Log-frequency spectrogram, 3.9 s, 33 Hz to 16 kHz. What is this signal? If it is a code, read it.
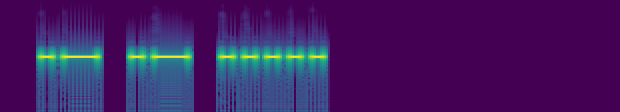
Morse code, heard as a keyed tone, about 17 wpm, 700 Hz. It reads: AA5
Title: USA Call Sign Prefixes - 17wpm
